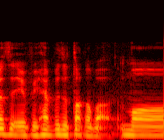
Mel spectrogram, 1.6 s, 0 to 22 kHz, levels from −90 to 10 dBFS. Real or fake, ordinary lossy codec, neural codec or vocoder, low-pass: real; none; none; 7.2 kHz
